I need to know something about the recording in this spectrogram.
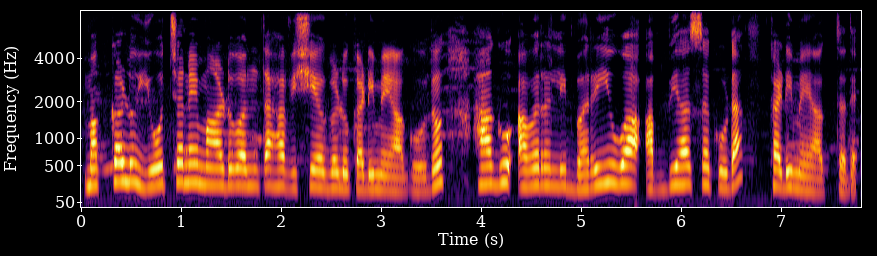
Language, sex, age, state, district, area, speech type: Kannada, female, 30-45, Karnataka, Dakshina Kannada, urban, spontaneous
